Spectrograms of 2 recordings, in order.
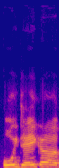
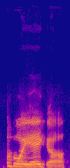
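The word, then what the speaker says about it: Boyega: his last name right cuz I keep saying boy daga but it's boy boy Yaga they try to create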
